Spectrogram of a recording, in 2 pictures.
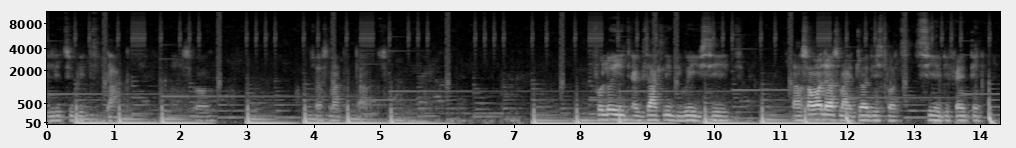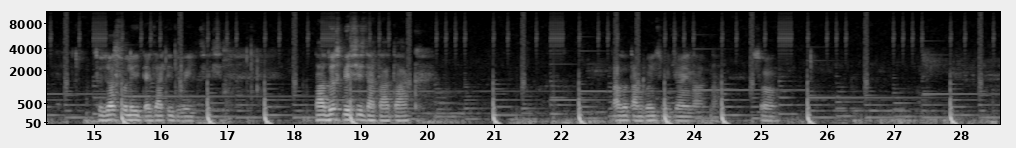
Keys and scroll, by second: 13.0 space, 16.7 space.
